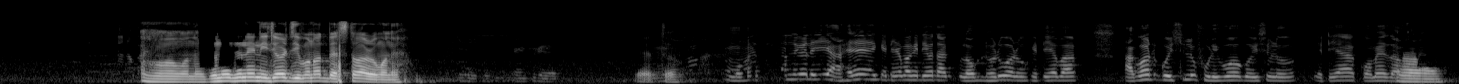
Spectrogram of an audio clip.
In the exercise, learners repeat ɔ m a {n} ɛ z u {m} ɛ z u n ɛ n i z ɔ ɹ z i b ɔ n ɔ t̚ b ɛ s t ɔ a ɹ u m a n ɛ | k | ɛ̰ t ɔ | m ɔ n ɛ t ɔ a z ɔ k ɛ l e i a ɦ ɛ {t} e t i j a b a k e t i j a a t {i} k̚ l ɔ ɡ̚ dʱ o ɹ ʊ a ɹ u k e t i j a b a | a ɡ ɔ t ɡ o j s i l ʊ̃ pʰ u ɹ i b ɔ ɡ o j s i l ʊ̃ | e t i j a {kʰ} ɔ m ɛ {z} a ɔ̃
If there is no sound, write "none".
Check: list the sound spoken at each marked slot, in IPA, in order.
n, n, k, a, k, z

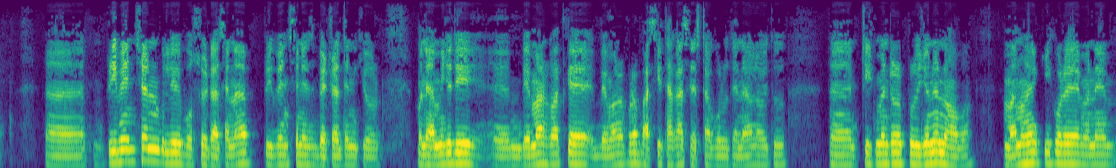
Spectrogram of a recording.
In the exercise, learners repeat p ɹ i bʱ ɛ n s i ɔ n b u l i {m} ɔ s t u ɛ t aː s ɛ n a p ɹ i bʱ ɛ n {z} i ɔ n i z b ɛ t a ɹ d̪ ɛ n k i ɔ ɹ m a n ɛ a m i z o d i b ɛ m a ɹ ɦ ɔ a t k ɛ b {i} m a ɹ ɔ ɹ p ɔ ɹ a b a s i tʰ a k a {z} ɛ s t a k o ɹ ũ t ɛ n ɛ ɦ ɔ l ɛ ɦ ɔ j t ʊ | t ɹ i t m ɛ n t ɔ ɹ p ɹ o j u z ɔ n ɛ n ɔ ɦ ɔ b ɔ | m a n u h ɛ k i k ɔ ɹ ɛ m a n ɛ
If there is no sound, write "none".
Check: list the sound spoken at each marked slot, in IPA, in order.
b, s, ɛ, s

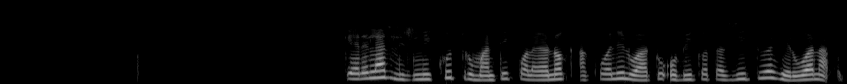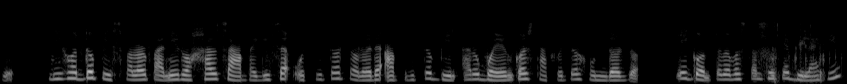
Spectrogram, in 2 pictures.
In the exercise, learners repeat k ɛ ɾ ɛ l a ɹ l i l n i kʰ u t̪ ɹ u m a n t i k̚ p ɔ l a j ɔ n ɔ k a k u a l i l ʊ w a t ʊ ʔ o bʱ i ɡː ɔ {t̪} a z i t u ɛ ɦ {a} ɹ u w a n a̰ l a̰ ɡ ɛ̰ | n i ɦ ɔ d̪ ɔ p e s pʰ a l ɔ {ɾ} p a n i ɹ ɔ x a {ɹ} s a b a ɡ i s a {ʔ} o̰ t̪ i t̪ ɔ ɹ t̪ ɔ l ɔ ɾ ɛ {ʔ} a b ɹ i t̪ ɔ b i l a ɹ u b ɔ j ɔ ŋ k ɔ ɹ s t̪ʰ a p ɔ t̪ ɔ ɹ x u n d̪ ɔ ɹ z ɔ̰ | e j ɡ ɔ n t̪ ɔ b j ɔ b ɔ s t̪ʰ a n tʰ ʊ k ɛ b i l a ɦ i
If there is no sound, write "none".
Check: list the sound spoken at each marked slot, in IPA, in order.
t̪, e, ɹ, l, ʔ, ʔ

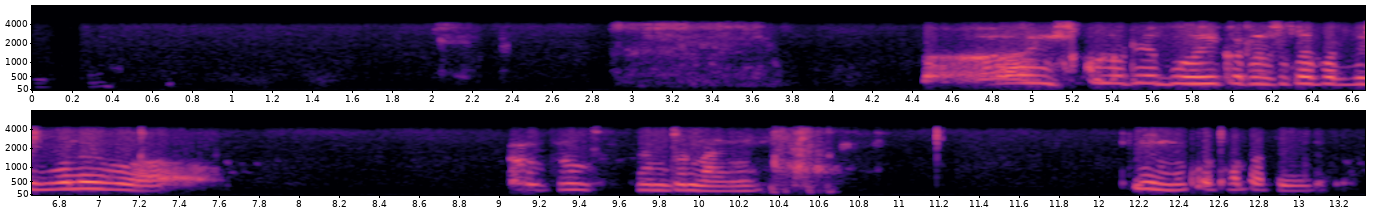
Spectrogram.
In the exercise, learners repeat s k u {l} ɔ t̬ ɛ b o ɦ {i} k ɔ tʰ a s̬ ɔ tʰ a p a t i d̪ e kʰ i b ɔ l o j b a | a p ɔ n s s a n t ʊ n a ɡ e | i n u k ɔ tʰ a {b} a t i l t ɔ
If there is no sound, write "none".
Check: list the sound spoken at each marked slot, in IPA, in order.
l, i, p

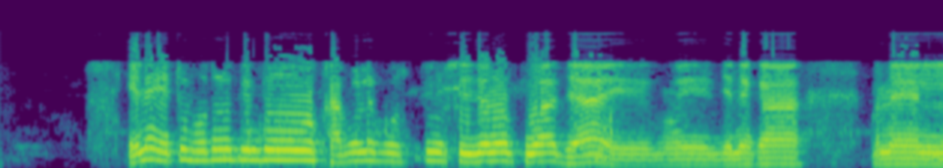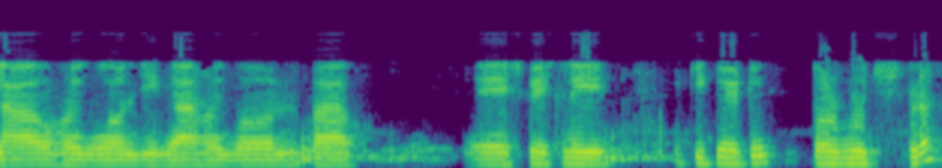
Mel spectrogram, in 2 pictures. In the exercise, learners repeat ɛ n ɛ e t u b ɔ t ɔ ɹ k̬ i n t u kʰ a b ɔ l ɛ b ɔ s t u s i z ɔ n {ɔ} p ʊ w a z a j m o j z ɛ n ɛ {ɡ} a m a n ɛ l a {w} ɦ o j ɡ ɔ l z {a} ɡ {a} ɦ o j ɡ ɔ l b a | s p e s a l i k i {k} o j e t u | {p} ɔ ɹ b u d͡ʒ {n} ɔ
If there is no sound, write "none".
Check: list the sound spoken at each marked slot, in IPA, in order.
ɔ, k, w, i, a, k, t, n

